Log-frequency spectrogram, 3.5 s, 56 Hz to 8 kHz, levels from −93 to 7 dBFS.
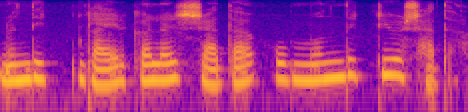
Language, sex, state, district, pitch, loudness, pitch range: Bengali, female, West Bengal, Cooch Behar, 240 Hz, -15 LUFS, 230-255 Hz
